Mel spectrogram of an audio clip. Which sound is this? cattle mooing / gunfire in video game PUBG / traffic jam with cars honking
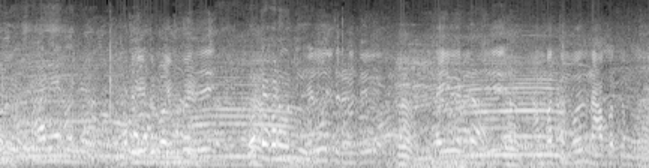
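cattle mooing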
